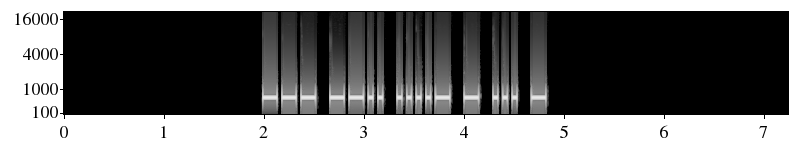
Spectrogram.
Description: Morse code, heard as a keyed tone, about 25 wpm, 700 Hz. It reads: OZ4TST
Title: DXCC-100 Call Signs - 6 Characters - Repeated 3x - 25wpm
